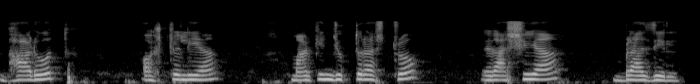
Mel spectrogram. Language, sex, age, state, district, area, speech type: Bengali, female, 30-45, West Bengal, Kolkata, urban, spontaneous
